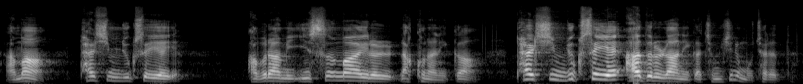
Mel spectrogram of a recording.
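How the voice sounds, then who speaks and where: A pastor delivering a Sunday sermon in a church, swinging from loud impassioned cries to hushed whispers. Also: male voice, on the high side, animated, normal speed. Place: church sanctuary.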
